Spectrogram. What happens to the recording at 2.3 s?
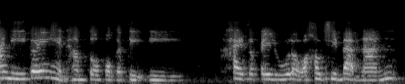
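The speech at 2.3 s has likely passed through Bluetooth LC3 compression running near 16 kbps in 10 ms frames. The codec zeroes much of the upper spectrum and fills it with noise, leaving nothing above 7.7 kHz and a heavy, breathy, grainy edge throughout.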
